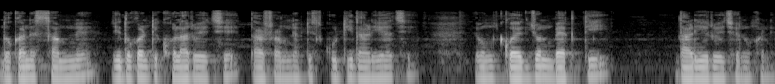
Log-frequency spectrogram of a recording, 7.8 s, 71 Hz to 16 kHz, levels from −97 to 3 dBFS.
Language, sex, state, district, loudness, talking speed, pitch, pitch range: Bengali, male, West Bengal, Paschim Medinipur, -31 LUFS, 140 wpm, 110 Hz, 105-115 Hz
